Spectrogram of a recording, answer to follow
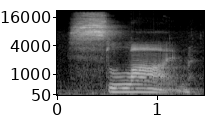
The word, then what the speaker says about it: slime: some of this either slime sl have you played with some of that slime remember it has the silent e at the end so that says i you have to make your long sound so i put this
